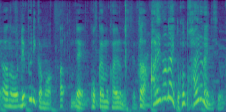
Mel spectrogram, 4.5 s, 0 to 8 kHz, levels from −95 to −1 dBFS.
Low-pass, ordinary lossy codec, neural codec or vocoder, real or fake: none; none; none; real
